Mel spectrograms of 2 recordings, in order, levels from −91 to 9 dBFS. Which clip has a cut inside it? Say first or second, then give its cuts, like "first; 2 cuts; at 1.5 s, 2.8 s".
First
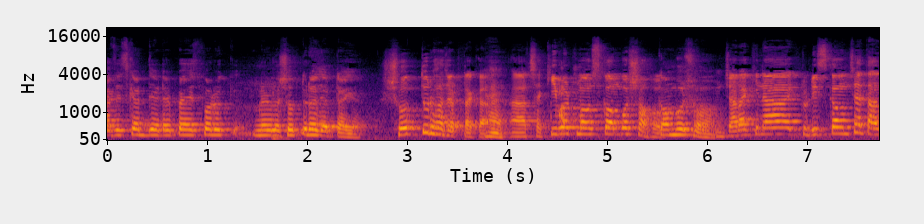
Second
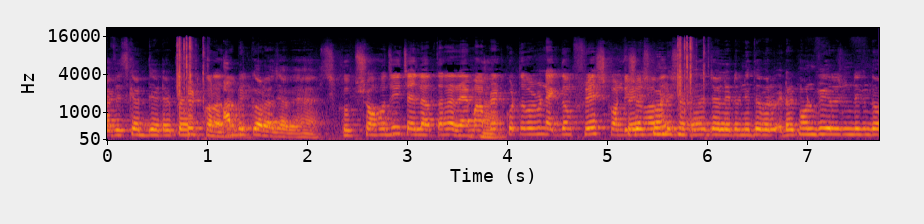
second; 2 cuts; at 0.8 s, 5.8 s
